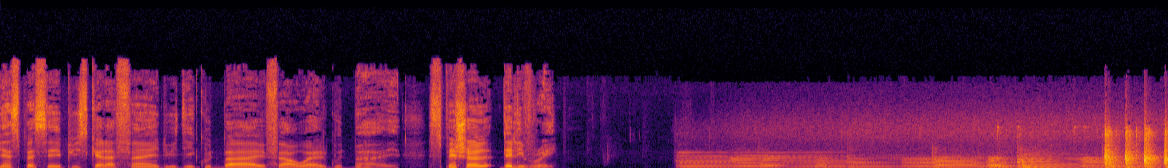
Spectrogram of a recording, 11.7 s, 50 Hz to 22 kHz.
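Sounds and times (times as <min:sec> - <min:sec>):
speech: 0:00.0 - 0:05.6
held musical chord: 0:06.8 - 0:10.4
sharp knocks on a door: 0:11.0 - 0:11.6.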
